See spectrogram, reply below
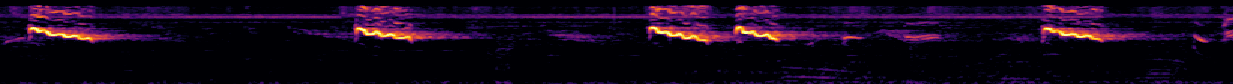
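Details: Lombok white-eye (kecial kuning) song used as a lure to get young birds singing: five high, thin whistled notes, each sliding steeply downward, spaced about a second apart over a faint low background hum.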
